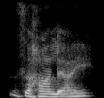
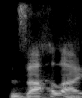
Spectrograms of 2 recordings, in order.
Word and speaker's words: Zahilai: And I'm going to ask Councilmember Zahali. I want Zahali or Zahalai? Zahilai. It rhymes with my first name, if that helps.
